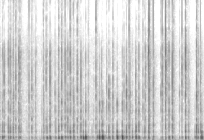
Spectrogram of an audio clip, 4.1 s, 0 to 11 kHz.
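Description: Long acrylic nails and fingertips tap fast on the top cover of an old green cloth-bound hardcover book lying flat on a blanket. The result is a quick, uneven run of short, dry taps, each with a soft hollow thump around 270 Hz and bright clicky nail edges, with no ring after each tap.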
